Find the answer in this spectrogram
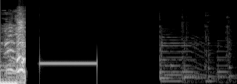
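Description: Loud background music cuts off abruptly, then a single steady electronic beep lasts about half a second. After a short silence, quieter background music starts near the end.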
